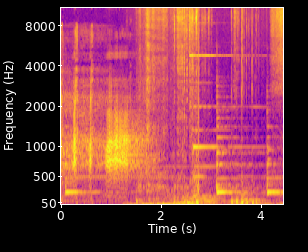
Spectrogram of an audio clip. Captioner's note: menacing laughter; scrabbling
